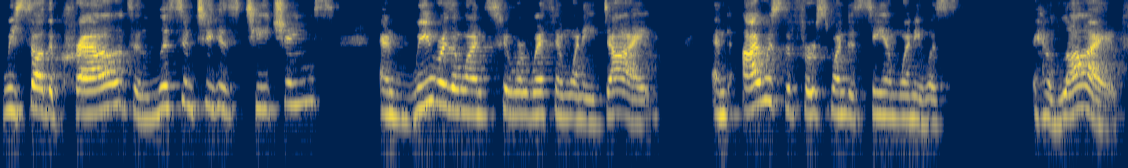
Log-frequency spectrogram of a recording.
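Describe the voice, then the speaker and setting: A woman acting as a devoted, hopeful disciple of Jesus in a church dramatic reading, earnest and measured. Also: a little high, natural voice, rough recording. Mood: longing.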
